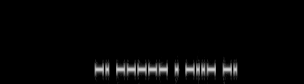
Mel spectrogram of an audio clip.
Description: Morse code, heard as a keyed tone, about 46 wpm, 700 Hz. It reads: N0EXN
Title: USA Call Signs - 5 Characters - Repeated 2x - 45wpm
